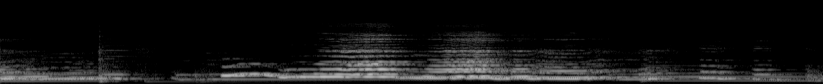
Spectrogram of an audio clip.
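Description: A woman singing a slow, sustained melody with acoustic guitar accompaniment. There is a brief lull about a second and a half in.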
